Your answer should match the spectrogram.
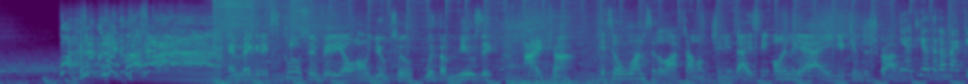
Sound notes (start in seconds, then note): none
